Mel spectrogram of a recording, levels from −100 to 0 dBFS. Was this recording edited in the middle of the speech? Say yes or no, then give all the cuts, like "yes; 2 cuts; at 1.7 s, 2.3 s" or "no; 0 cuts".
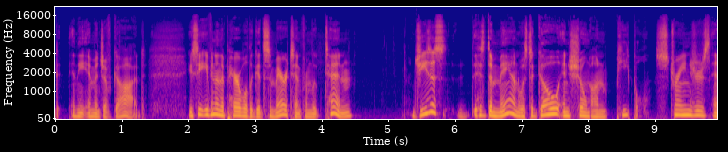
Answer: yes; 3 cuts; at 6.2 s, 8.0 s, 8.4 s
